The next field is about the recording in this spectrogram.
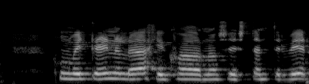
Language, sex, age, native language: Icelandic, male, 12, Icelandic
